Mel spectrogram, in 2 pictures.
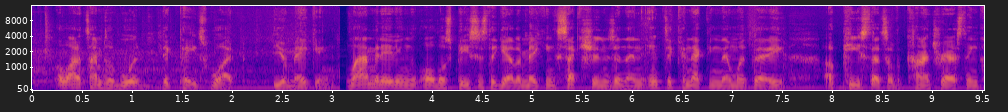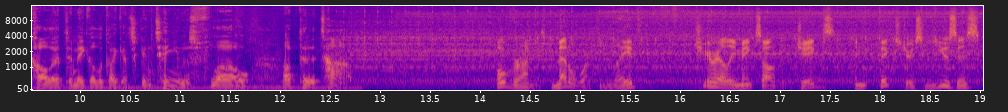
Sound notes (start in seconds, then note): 12.4 tool buzzing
